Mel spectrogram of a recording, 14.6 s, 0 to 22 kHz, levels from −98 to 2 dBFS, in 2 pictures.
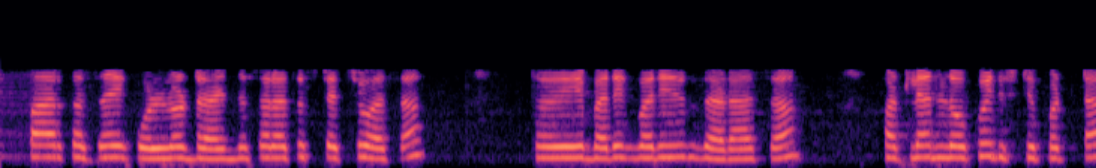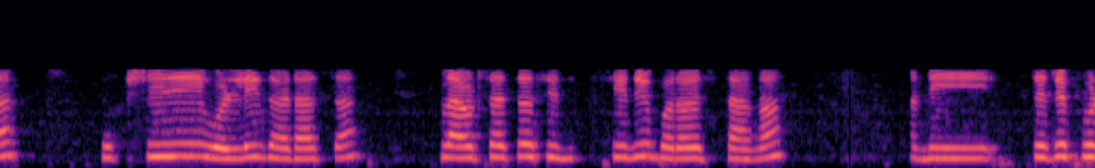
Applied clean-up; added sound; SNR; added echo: none; none; none; none.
